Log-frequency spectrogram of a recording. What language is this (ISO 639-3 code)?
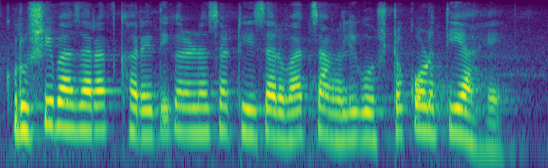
mar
